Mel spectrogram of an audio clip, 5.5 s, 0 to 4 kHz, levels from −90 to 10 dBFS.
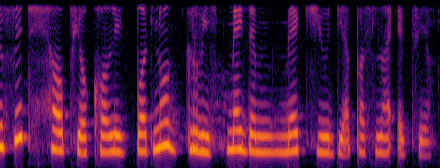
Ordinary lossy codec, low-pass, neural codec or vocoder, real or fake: none; 3.6 kHz; none; real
